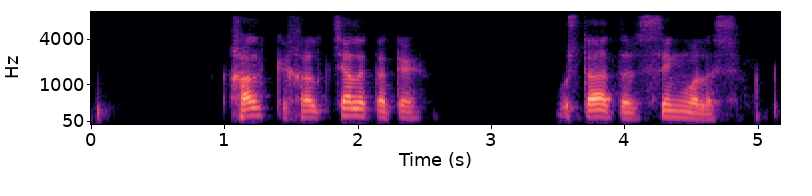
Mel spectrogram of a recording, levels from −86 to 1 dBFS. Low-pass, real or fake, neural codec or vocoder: 7.2 kHz; fake; codec, 24 kHz, 0.9 kbps, WavTokenizer, medium speech release version 2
